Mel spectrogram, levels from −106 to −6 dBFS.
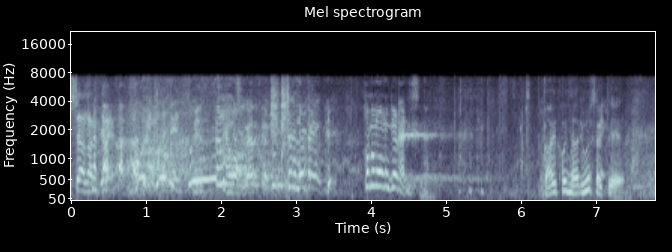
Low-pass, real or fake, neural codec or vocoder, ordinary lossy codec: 7.2 kHz; fake; codec, 16 kHz, 2 kbps, FunCodec, trained on Chinese and English, 25 frames a second; none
